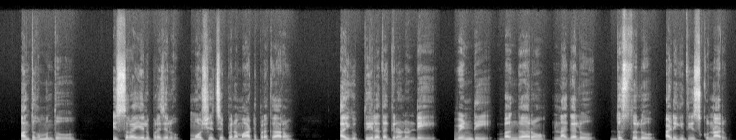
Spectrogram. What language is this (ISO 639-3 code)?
tel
